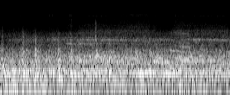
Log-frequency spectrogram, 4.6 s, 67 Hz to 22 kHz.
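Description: Hokuso Railway 9000-series electric train running through a station, heard from inside the passenger car: a steady rumble with the clatter of wheels on the rails and a faint high whine.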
